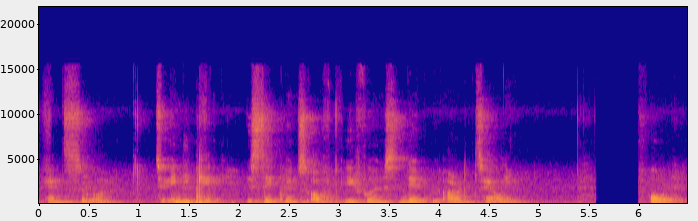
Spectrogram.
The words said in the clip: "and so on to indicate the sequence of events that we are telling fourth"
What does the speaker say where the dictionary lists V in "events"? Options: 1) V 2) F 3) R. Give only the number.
2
